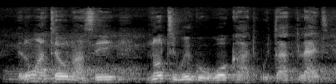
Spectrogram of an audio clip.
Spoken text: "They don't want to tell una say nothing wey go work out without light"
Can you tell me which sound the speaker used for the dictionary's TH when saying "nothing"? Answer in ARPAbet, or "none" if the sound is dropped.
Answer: T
